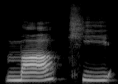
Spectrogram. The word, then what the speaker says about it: macchiato: So a macchiato, pronounced ma-ki-a-to.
